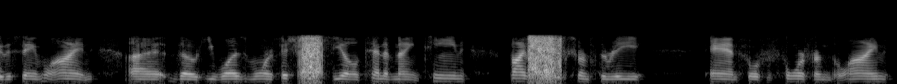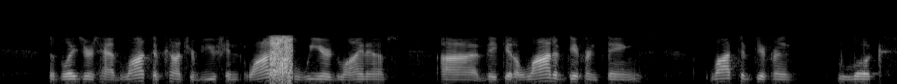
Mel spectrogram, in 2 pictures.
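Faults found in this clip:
G.723.1 codec, whole clip: speech muffled and hoarse, consonants blurred, heavy damage. Band roughly 250 Hz to 3.7 kHz, fits the 6.3 kbit/s mode. 30 ms frames, slowly updated voice model smear transitions.

Wireless microphone noise hits at 2.64–3.57 s, 5.18–5.72 s, 11.56–11.99 s: bursts of static swishing over the speech. Analogue FM radio link fading as reflections cancel, receiver noise rising. Broadband hiss, not tonal, sets these apart from codec concealment.

VoIP packet loss concealed by the speech codec, 12.65–12.74 s: brief stretched, fading smear, speech weak just after. Points to one lost 30 ms frame, decoder extrapolating last pitch and filter with falling gain. Extrapolated sound rather than static, unlike the radio hits.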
